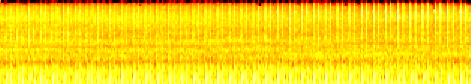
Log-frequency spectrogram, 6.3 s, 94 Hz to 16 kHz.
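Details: SOKÓŁ 1000 motorcycle after full rebuild, briefly warmed; slow even thumping idle about three beats a second, regular, no grinding or howl from the 12V generator; runs healthy.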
